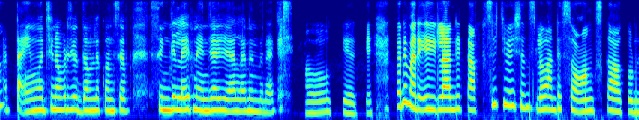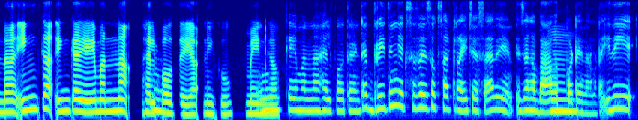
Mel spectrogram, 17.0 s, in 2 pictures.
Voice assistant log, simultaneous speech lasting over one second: none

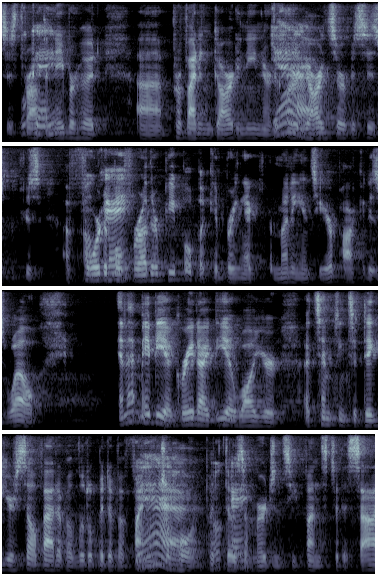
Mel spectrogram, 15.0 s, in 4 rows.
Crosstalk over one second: present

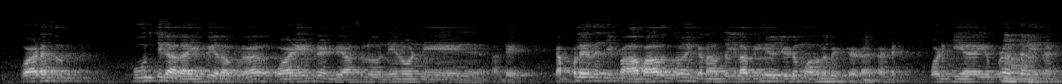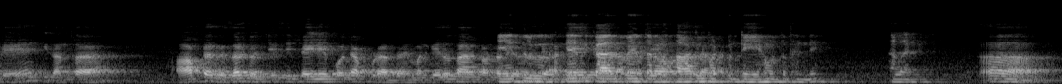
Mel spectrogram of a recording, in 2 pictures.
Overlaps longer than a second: present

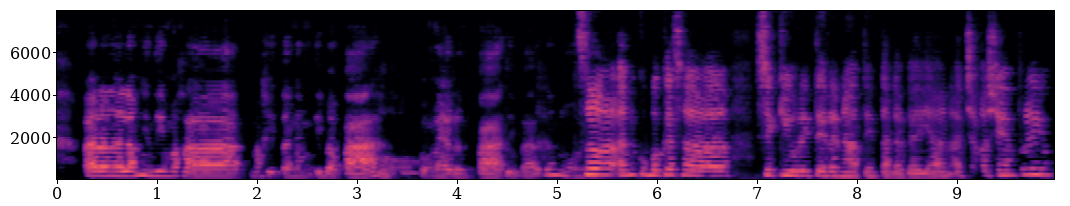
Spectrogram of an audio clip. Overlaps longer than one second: none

